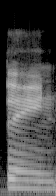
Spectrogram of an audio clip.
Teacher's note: the two syllables collapse into one and we get boon for balloon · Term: weak syllable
